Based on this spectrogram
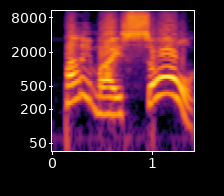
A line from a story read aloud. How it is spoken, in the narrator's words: cried Gilbert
